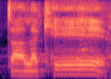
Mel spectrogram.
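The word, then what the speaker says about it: จระเข้: Jalake, right? So there was a husband, jalake, crocodile, and then there was a wife, crocodile, jalake, right?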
